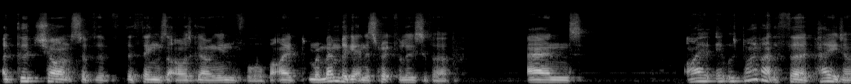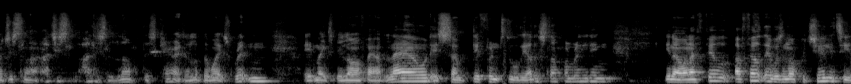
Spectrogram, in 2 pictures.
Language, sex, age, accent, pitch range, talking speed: English, male, 30-49, British, 95-125 Hz, 260 wpm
